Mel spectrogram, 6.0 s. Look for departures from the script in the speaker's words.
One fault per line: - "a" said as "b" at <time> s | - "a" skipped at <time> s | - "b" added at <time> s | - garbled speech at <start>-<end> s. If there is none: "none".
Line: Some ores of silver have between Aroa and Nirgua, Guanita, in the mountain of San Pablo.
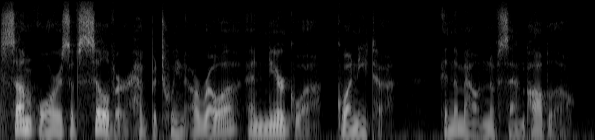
none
